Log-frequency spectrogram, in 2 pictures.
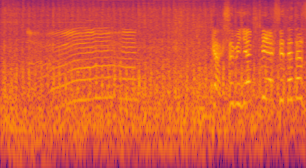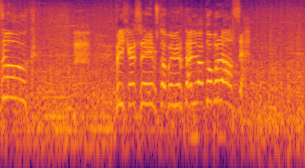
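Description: A man shouts tensely and angrily.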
